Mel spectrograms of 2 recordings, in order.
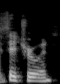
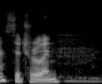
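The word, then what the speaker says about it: Citroën: Uh, and uh, Citroen, if I'm pronouncing that right. Citroen. Yeah, Citruan.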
